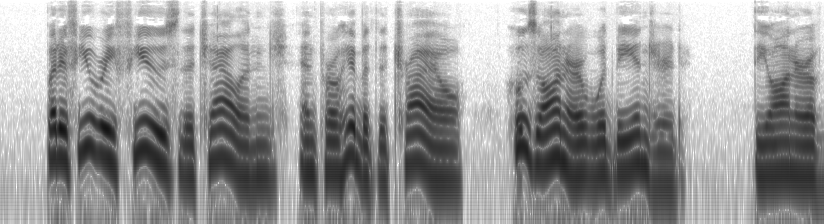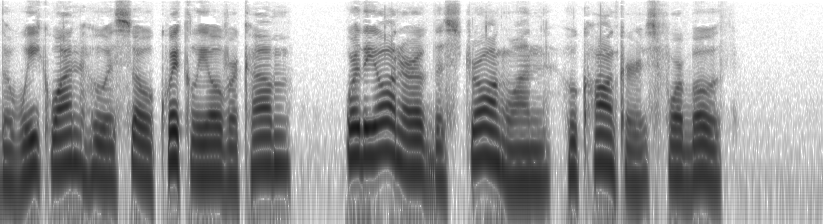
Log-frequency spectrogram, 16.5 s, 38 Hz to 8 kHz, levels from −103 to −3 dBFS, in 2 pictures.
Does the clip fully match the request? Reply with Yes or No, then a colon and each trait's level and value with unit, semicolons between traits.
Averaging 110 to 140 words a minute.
Yes: slow, 135 wpm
